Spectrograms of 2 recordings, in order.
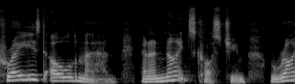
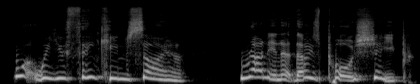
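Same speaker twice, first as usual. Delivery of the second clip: much higher, scolding farmhand; exasperated squire; 11 semitones higher than usual. Acted. Squire scolding his fallen master, high and exasperated. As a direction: scold him, pitched high. Sancho's voice.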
